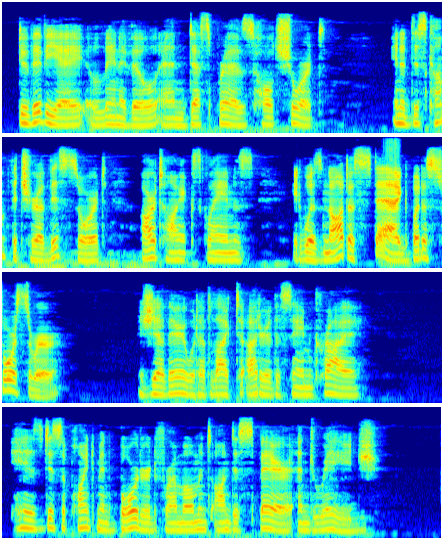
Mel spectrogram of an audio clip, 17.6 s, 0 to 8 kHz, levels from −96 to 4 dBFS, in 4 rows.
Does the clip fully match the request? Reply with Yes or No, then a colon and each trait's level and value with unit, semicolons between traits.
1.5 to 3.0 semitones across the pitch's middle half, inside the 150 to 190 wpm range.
No: average, 2.7 semitones; average, 140 wpm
